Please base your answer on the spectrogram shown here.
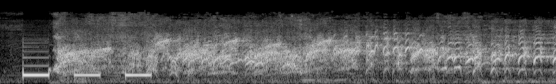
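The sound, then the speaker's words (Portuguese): A telephone tone after a dropped call: three short, identical beeps, followed by loud, overlapping talking voices. “Ah, a ligação caiu”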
